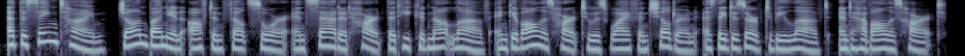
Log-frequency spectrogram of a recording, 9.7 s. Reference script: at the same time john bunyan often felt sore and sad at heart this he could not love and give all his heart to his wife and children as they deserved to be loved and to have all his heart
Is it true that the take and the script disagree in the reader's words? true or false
true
